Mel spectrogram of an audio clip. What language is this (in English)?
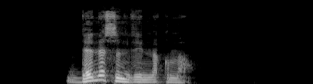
Kabyle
